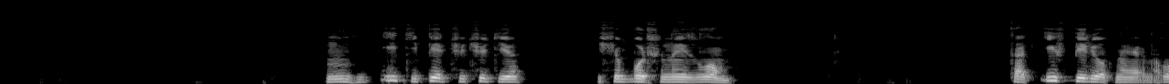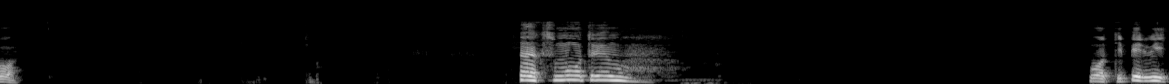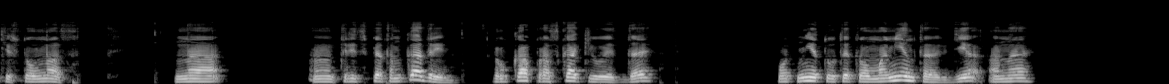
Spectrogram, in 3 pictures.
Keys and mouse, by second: 0.2 r, 2.9 middle click, 3.7 r, 6.6-8.6 middle drag, 8.9 r, 11.6-12.9 middle drag, 14.1 a, 14.6 i, 16.9-23.3 drag, 24.2 middle click, 27.3 middle click, 30.0-31.1 drag, 33.3 click.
